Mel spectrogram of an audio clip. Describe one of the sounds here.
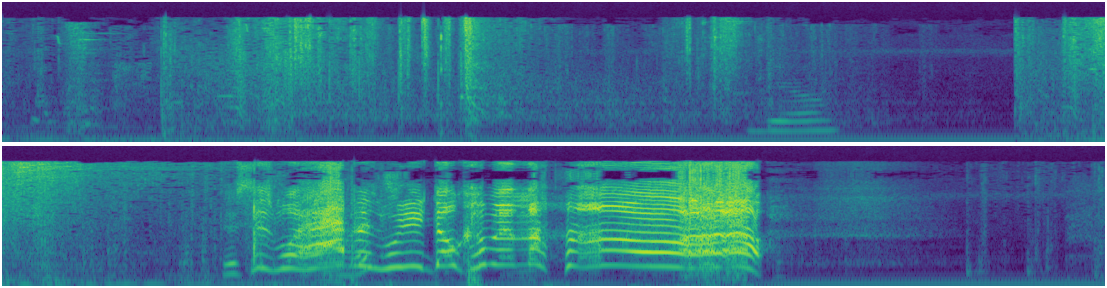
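A rifle fires a single shot.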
